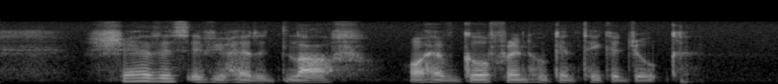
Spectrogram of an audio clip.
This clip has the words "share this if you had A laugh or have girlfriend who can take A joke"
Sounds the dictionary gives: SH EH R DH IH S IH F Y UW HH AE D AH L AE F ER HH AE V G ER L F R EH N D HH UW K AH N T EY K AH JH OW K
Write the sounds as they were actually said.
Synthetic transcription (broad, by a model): SH EH DH IH S IH F Y UW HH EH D AH L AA F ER HH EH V G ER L F R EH N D HH UW K AH N T EY K AH JH OW K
